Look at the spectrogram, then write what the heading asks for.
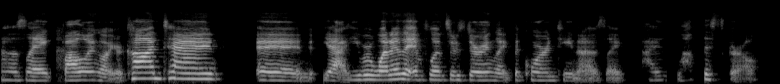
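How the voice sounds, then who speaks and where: A woman speaks at a moderate pace with a medium pitch and ordinary pitch variation. Her tone is bright and sharp. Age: 20s. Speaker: podcast co-host and producer. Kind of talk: casual chat.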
